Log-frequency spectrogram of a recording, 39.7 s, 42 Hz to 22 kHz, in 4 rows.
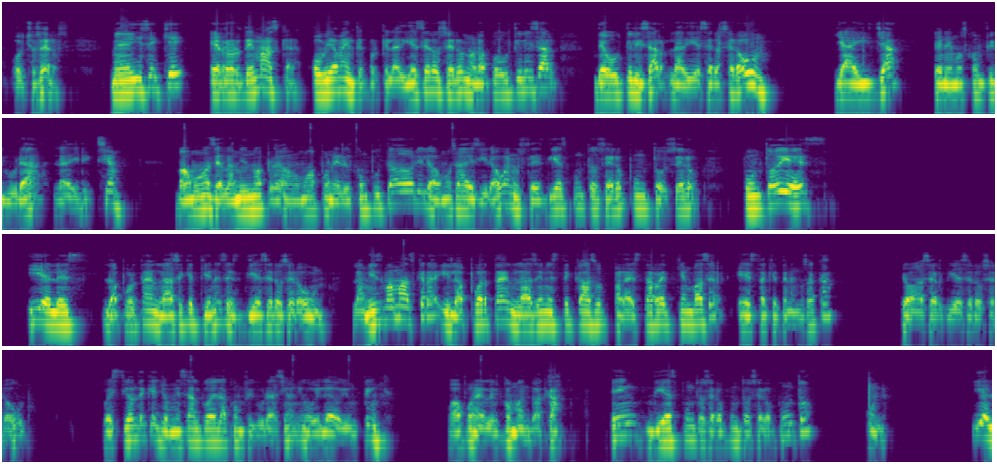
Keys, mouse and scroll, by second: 18.4 ctrl+c, 19.7 ctrl+v, 25.3 ctrl+2.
